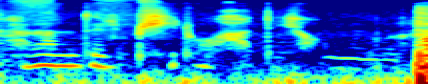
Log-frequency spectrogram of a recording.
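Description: A faint, quiet voice speaking, low in level.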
